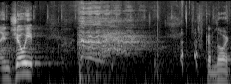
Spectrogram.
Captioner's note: laughing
